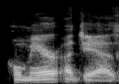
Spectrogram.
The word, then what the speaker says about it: Oumair Aejaz: Omare a a AZ Omare Azz I believe is the pronunciation 37-year-old Rochester Hills resident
